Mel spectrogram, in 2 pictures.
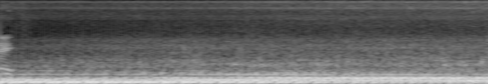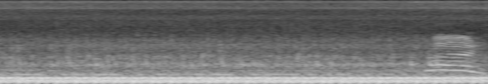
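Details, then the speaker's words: First start of a mismatched engine project after finishing the wiring harness and connecting it to the truck ignition: a lumpy, uneven idle with unsteady pitch. Intake parts are left unplugged, causing major leaks. Rough running from intake vacuum leaks. "sounds like poo poo because we don't have any of the stuff plugged in um for the intake and all that kind of stuff so we got major leaks and whatnot"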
